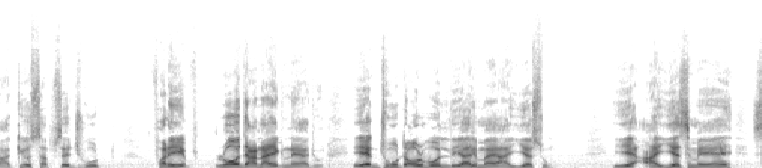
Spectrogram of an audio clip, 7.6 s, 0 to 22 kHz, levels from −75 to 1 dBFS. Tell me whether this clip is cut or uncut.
cut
